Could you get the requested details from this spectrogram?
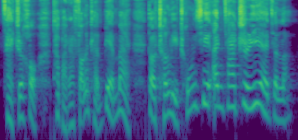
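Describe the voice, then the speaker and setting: A man's voice: fairly high pitch, big pitch swings, moderate pace, a little mellow, husky, exaggerated voice. A man voicing a young female ghost who pleads sorrowfully for help, in a storytelling performance. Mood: tearful.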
